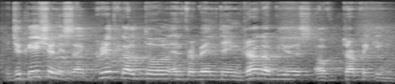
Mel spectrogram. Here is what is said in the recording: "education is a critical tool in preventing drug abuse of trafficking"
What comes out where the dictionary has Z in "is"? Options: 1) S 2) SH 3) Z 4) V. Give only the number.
1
